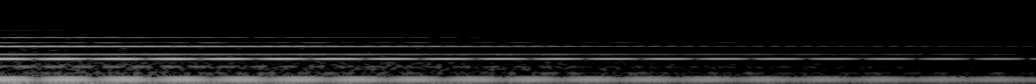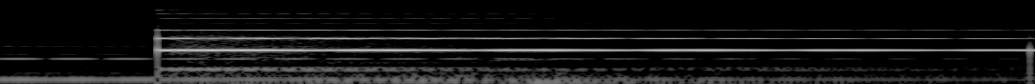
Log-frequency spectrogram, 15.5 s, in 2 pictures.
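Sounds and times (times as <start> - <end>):
Tibetan singing bowls ringing: 9.0 - 15.5.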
